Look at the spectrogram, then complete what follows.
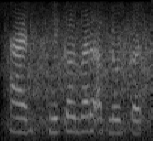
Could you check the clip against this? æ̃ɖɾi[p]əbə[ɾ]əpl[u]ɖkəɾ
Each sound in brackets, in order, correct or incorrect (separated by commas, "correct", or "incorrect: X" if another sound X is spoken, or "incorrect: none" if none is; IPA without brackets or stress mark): incorrect: k, correct, incorrect: o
